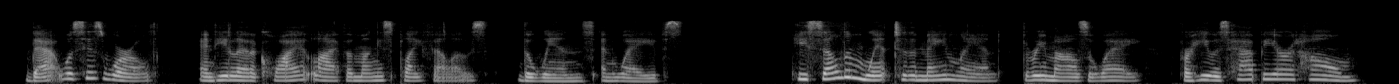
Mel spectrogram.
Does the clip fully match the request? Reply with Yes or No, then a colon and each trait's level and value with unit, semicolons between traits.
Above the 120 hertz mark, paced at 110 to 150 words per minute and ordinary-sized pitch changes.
Yes: medium, 185 Hz; average, 140 wpm; average, 3.6 semitones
